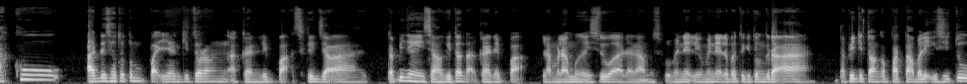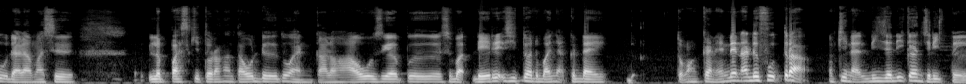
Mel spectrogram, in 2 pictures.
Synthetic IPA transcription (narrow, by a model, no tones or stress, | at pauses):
ʔaku | adas̬at̪ut̪əmpat̪̚jaŋk̬it̪aoɾaŋa̰kanlepa̰ʔsə̥kəd͡ʒa̰ʔlaht̪apid͡ʒaŋisakit̪ant̪a̰ʔa̰kanlepa̰ʔlamalamə̃is̬it̪ulahdalamsəpulominət̪̚livəminət̪̚ləpast̪ukit̪aŋɡəɾa̰ʔlaht̪apikit̪aaŋakanpat̪ahbalɪ̰ʔkəs̬it̪udalamːasə | ləpaskit̪aoɾãŋkant̪aodət̪̬ukankalaɦaʊs̬ɡaapəsəbap̚deɾɛʔ̚s̬it̪uadabaɲa̰ʔkːədaj | uut̪ʊʔ̚makanɛndɛnadafut̪̚ːɾa̰ʔ | okenaʔdid͡ʒadikant͡ʃəɾit̪ə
